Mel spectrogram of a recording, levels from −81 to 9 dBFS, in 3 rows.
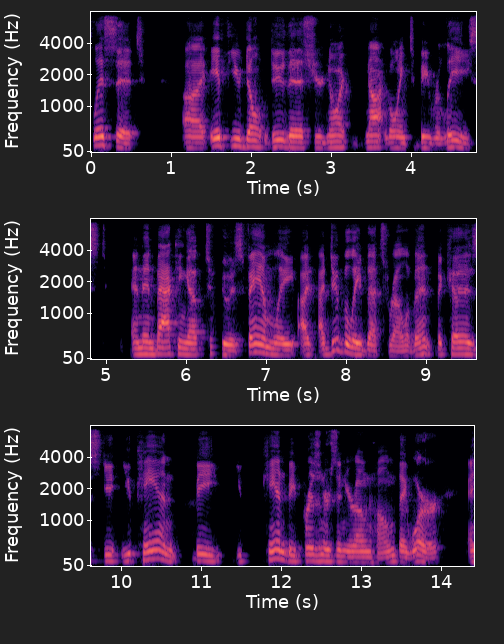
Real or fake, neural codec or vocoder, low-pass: fake; codec, 44.1 kHz, 7.8 kbps, Pupu-Codec; 7.2 kHz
